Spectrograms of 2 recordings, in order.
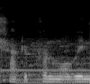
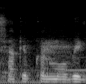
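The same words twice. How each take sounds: The two takes are said the same way.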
